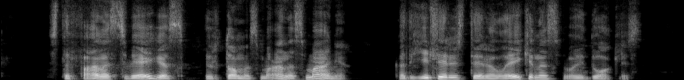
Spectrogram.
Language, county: Lithuanian, Vilnius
